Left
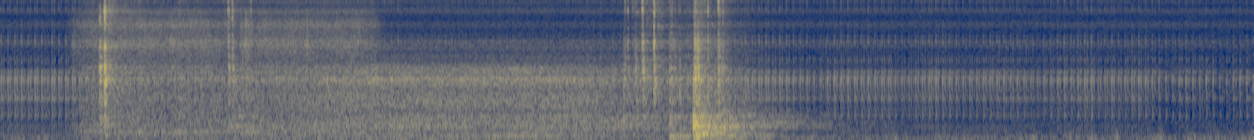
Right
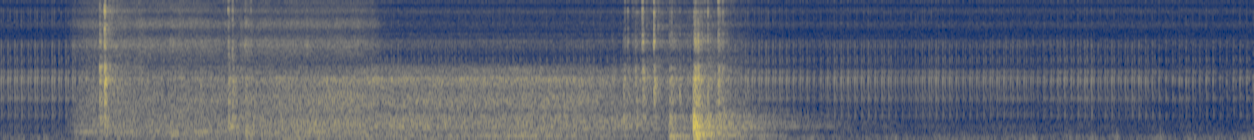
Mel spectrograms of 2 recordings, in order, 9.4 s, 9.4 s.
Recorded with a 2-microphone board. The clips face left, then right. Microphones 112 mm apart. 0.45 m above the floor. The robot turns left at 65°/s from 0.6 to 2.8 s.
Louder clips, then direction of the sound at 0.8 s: Right 1 dB; 10° right (ahead or behind).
